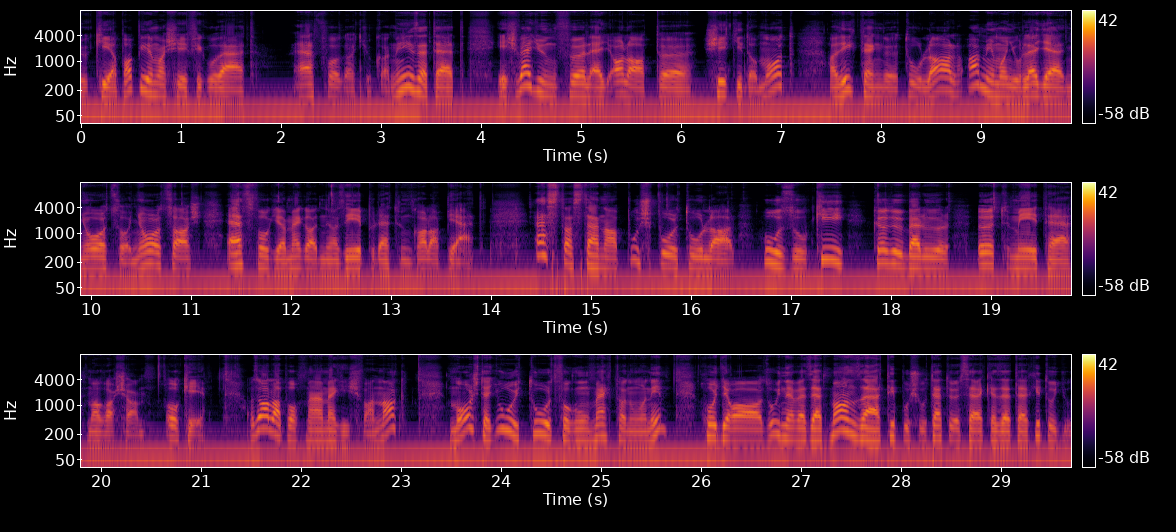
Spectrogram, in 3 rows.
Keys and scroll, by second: 3.4 h, 9.8 8, 11.0 8, 12.4 Return, 15.7 p, 17.9 5, 19.0 Return, 20.6 h.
